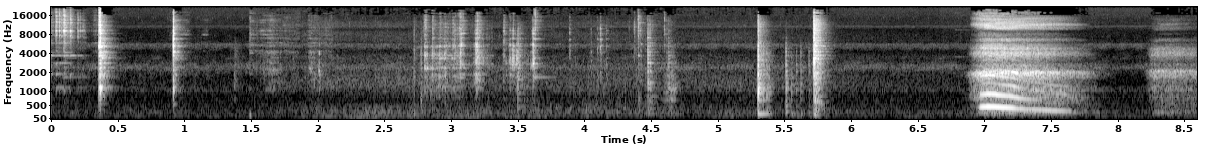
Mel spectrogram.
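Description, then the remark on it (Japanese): Plates and cutlery clink sharply several times as plates are collected after a meal, scattered irregularly with soft rattling in between, followed by a breathy sigh near the end. No one speaks. “あ、食べ終わった？はい、じゃあお皿ちょうだい。”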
